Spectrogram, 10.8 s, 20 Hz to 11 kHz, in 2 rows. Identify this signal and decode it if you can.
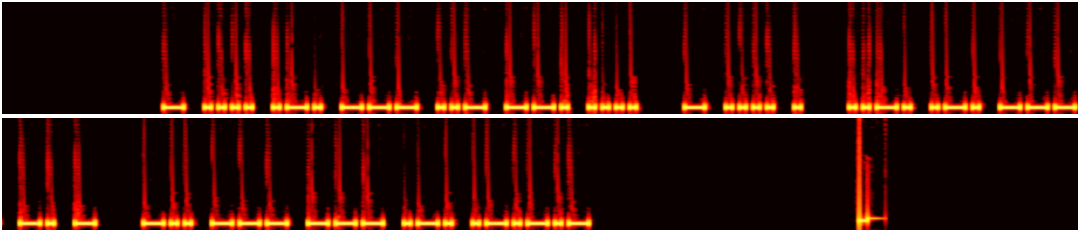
Morse code, heard as a keyed tone, about 34 wpm, 700 Hz. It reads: THROUGH THE FRONT DOOR.
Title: Sentences from Top 1000 Words - Review Part 2 - 35wpm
